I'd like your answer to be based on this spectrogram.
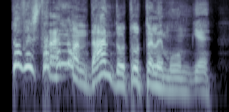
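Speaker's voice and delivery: ordinary delivery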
